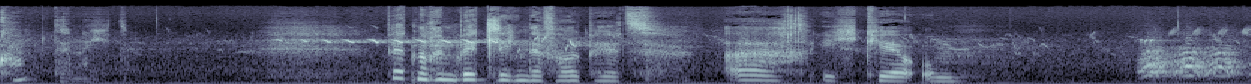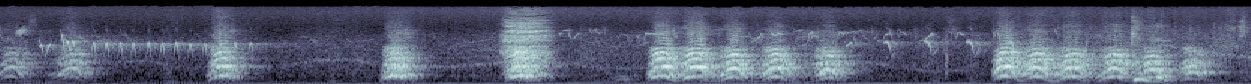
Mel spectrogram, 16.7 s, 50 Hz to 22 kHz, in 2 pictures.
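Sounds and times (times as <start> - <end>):
low steady hum: 0.0 - 16.6
speech: 2.6 - 6.5
dog barking: 7.6 - 9.1, 9.7 - 10.1, 10.9 - 14.2, 14.9 - 16.6.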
